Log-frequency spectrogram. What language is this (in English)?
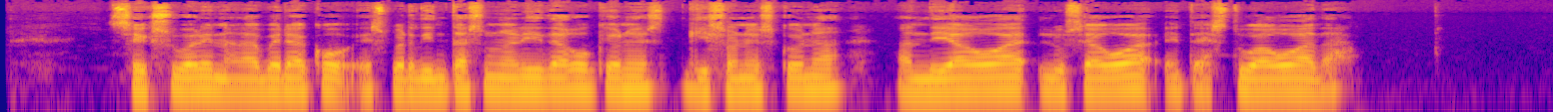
Basque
